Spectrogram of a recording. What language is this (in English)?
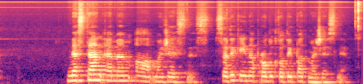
Lithuanian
